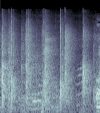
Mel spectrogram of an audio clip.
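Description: Scattered, irregular hand clapping from the audience, with some faint talk underneath.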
